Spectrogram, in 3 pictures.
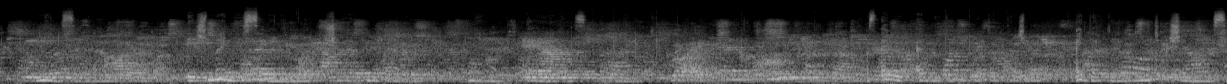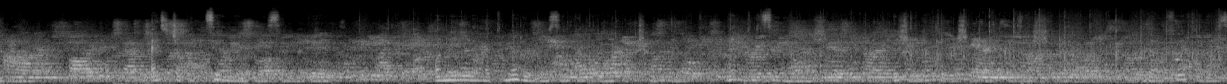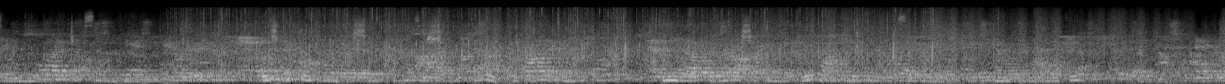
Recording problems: murmuring crowd; very loud; throughout; 5 dB above the speech

